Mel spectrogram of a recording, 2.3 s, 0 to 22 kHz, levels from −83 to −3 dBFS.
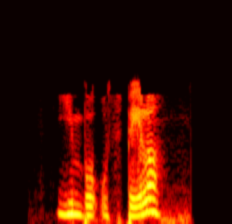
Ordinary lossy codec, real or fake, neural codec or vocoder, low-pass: AAC, 16 kbps; real; none; 19.8 kHz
